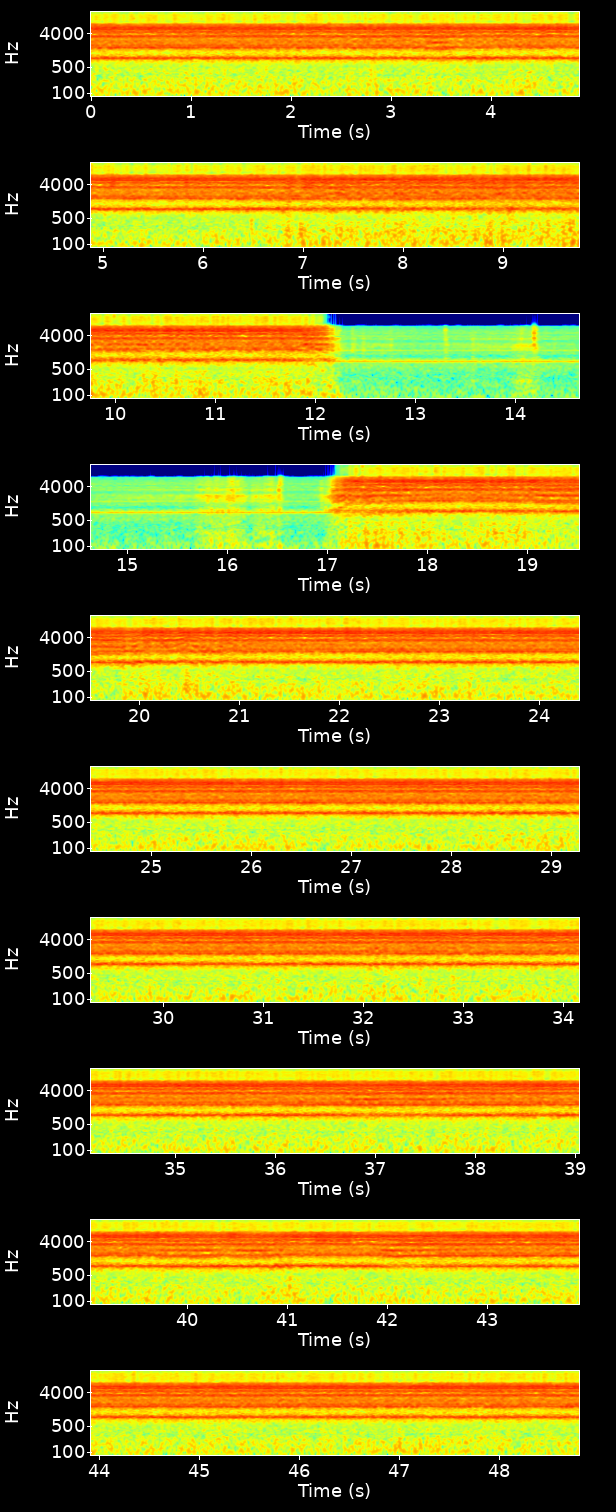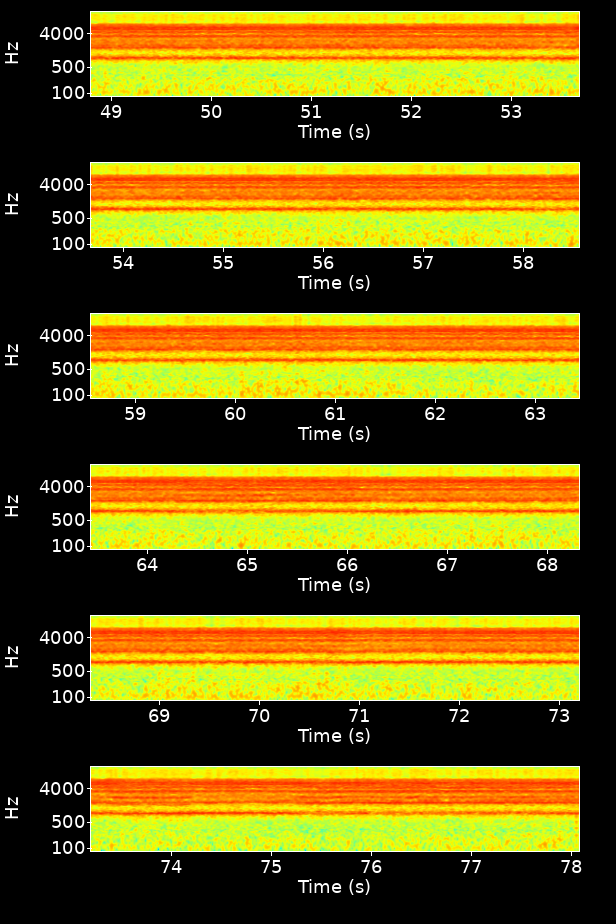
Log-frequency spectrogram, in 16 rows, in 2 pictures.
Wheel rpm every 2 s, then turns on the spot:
230, 230, 230, 230, 230, 220, 20, 0, 90, 220, 230, 230, 240, 230, 230, 230, 230, 230, 230, 230, 220, 230, 230, 230, 240, 230, 230, 230, 230, 230, 230, 230, 220, 230, 230, 230, 230, 220, 220.
12-14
